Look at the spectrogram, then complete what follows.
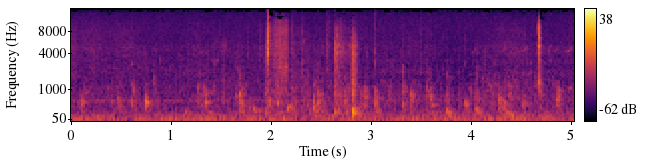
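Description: Low, steady rumble of wind and water around a small fishing boat, with a few sharp clicks and knocks of a rod and reel being handled ahead of a cast. The loudest knock comes a little before three seconds in.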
